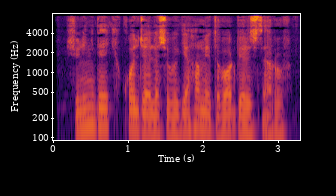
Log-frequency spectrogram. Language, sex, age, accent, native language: Uzbek, male, 18-24, Toshkent shahri, Uzbek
